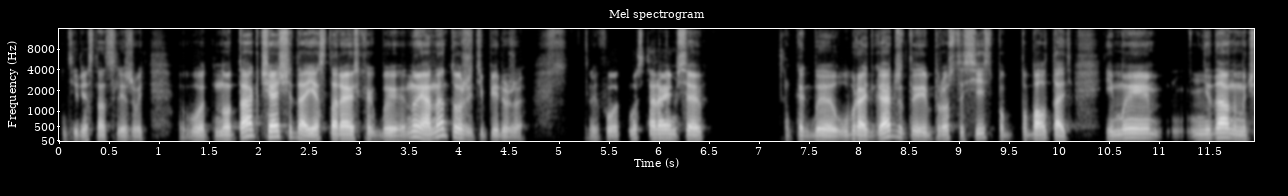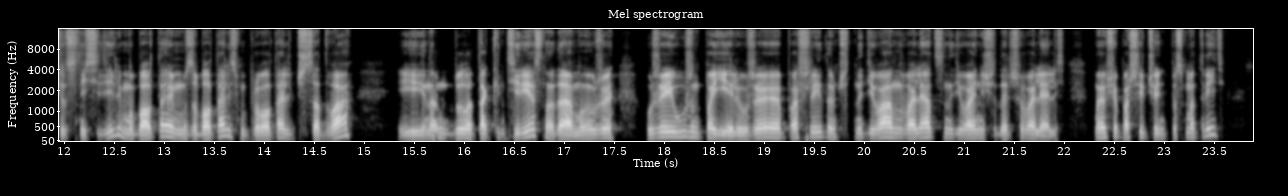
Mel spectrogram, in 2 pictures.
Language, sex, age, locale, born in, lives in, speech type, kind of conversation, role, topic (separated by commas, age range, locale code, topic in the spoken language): Russian, male, 35-39, ru-UA, Russia, Germany, conversation, podcast, guest, Как современные технологии влияют на семейные ужины и общение?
